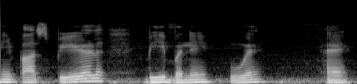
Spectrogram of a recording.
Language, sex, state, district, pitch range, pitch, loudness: Hindi, male, Uttar Pradesh, Lucknow, 105-115 Hz, 110 Hz, -15 LUFS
